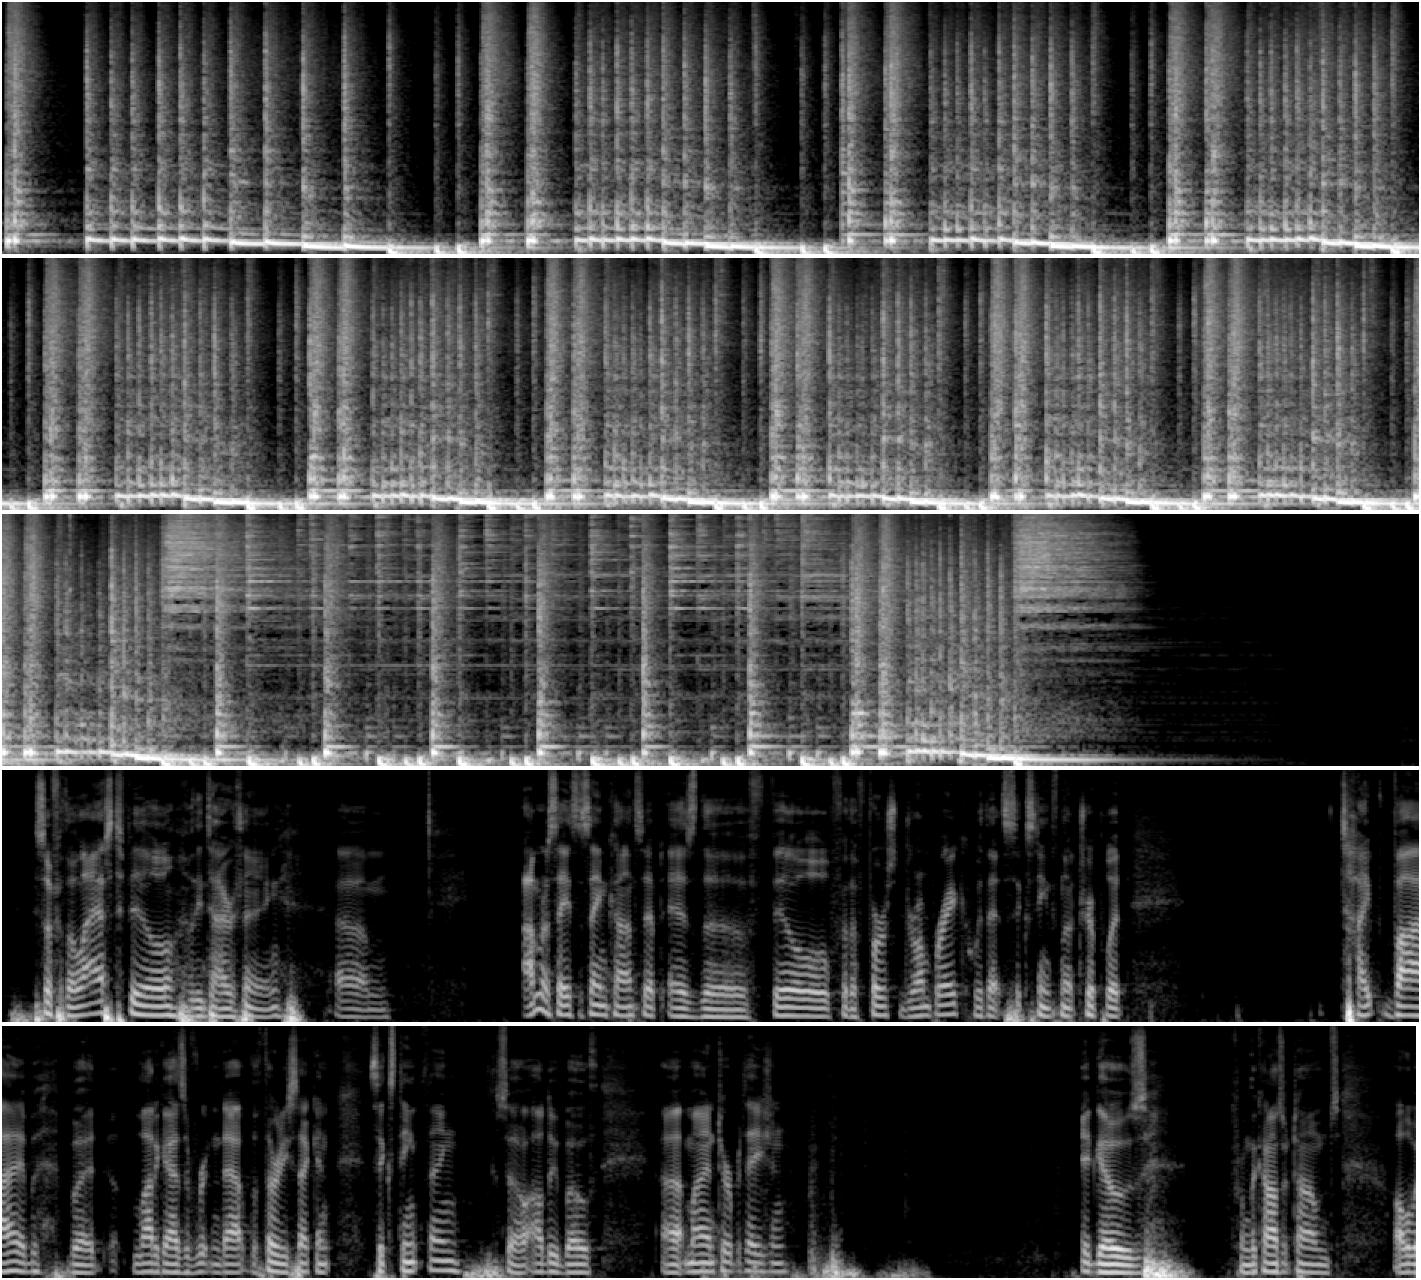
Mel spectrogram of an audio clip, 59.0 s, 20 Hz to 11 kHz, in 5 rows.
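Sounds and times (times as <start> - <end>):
drum fill on toms: 0.0 - 33.2
kick and snare strokes: 9.7 - 32.1
cymbals ringing: 25.1 - 30.6.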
